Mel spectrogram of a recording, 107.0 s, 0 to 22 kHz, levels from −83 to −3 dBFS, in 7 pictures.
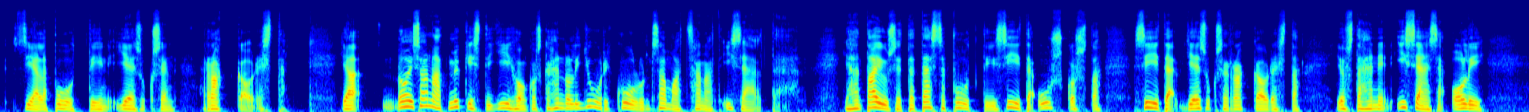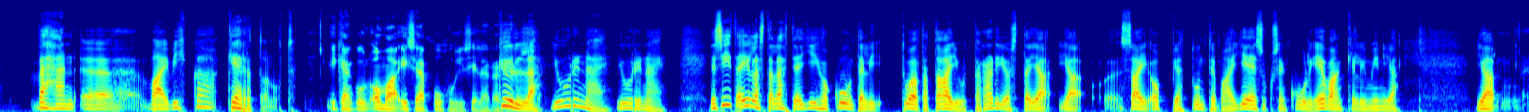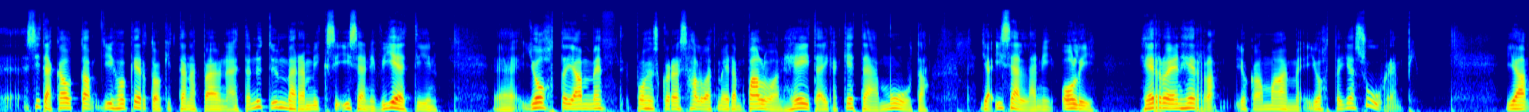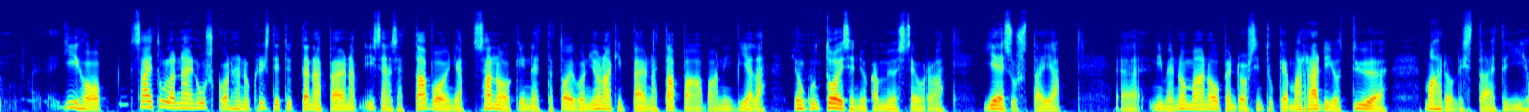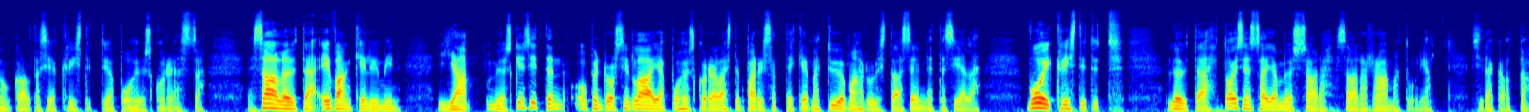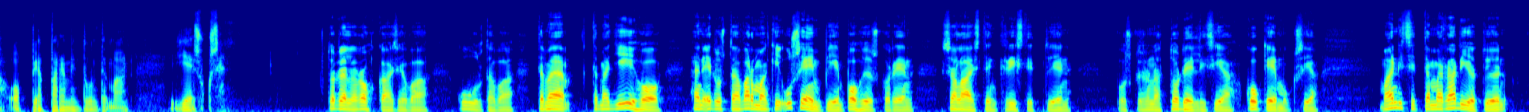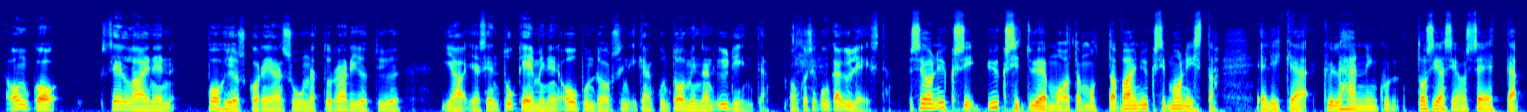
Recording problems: none

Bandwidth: 14.5 kHz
